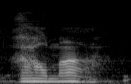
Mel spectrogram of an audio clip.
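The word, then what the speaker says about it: עלמה: Now, in Hebrew, it's Alma. The letter is pronounced in the back of the throat. And that's why it gets transliterated sometimes with a G in certain books, like Gomorrah. It actually begins with the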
